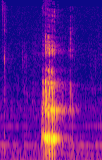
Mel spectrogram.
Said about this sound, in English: The cat burped like that. Can you believe it, guys?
